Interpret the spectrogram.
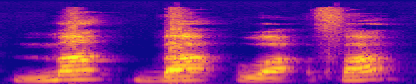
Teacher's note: Ma, ba, wa, fa are from the lips.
